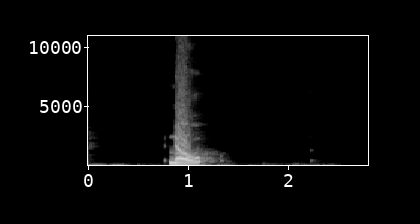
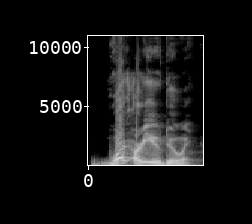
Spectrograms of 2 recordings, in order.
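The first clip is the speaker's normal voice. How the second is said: ordinary talk, nothing marked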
